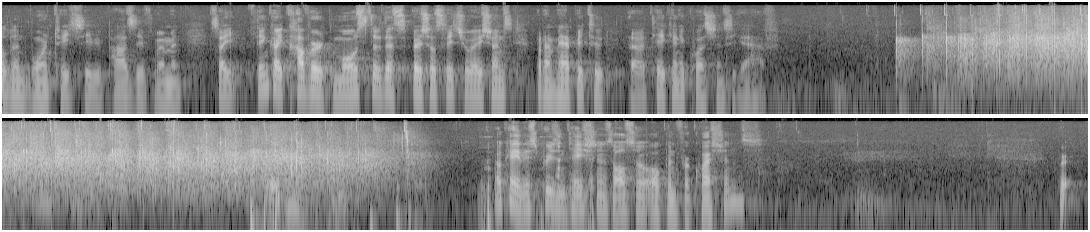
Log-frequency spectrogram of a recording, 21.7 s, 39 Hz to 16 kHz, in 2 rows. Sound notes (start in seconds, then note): 8.9 applause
